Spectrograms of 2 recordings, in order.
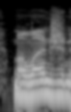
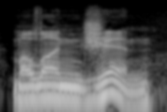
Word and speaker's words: Melungeon: description of this episode malungen is spelled m-e-l-u-n-g-e-o-n and the concept of it the way it sounds at the very end of that word malunjin I can totally see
